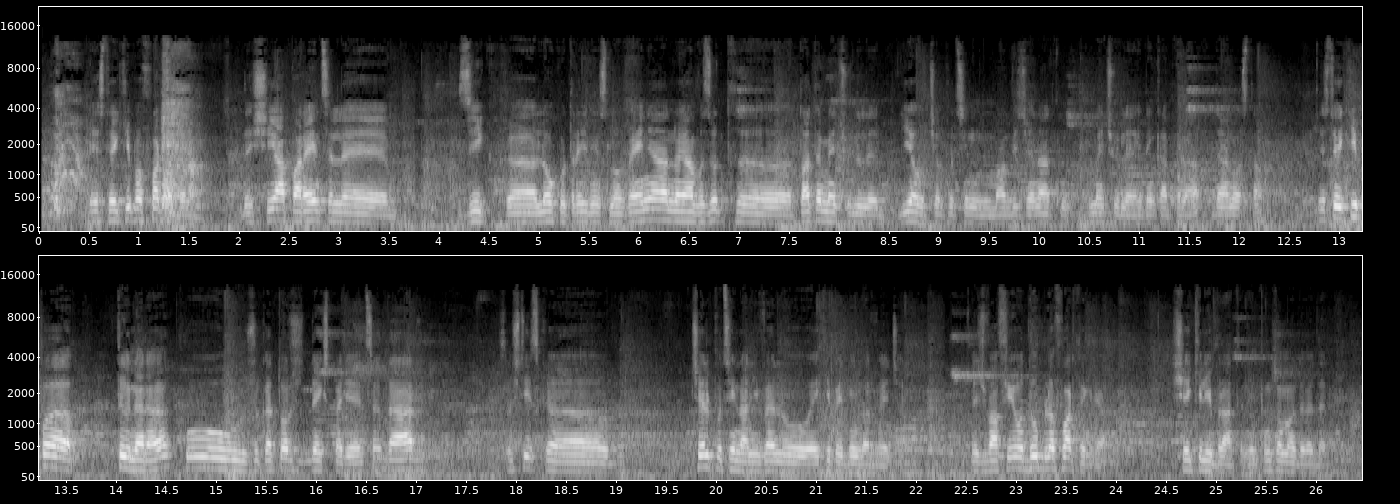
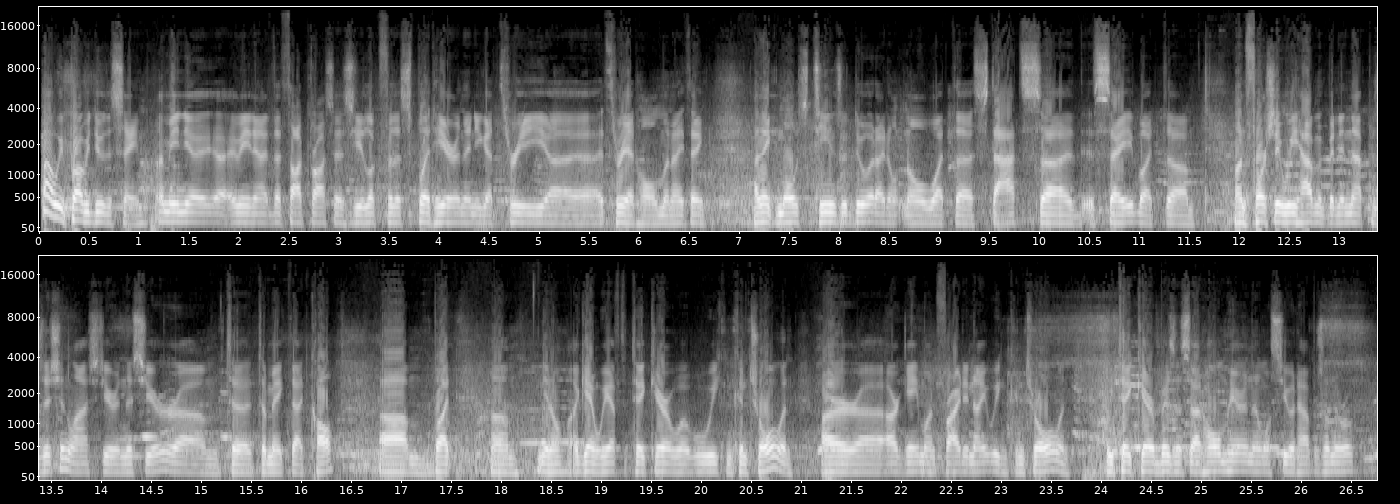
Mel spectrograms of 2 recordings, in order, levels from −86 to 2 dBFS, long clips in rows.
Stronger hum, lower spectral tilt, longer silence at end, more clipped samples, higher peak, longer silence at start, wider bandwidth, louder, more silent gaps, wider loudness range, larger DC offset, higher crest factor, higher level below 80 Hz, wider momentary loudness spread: neither; about the same, -6 dB/octave vs -5.5 dB/octave; about the same, 0 s vs 0 s; neither; about the same, -2 dBFS vs 0 dBFS; about the same, 0 s vs 0 s; second, 13.5 kHz vs 16.5 kHz; second, -18 LUFS vs -11 LUFS; neither; first, 6 LU vs 2 LU; neither; first, 16 dB vs 10 dB; about the same, -40 dBFS vs -40 dBFS; first, 17 LU vs 6 LU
